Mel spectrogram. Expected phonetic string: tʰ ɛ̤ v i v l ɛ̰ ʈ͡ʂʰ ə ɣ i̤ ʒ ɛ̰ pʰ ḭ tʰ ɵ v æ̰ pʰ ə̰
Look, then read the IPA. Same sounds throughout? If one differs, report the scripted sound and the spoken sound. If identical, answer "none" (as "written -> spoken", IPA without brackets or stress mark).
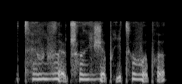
æ̰ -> ə̰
